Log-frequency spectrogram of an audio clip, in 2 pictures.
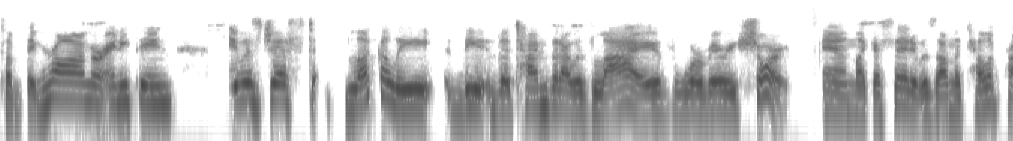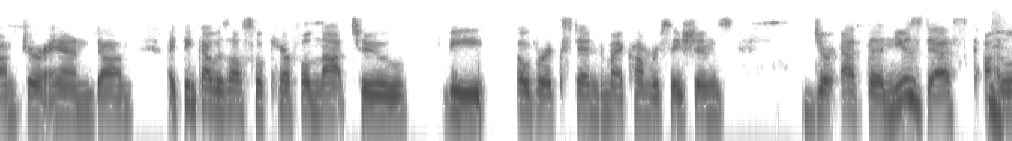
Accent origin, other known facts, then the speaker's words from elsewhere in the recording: Los Angeles, California, United States; also born or lived in Arizona; my Spanish wasn't the best because I was born and raised here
